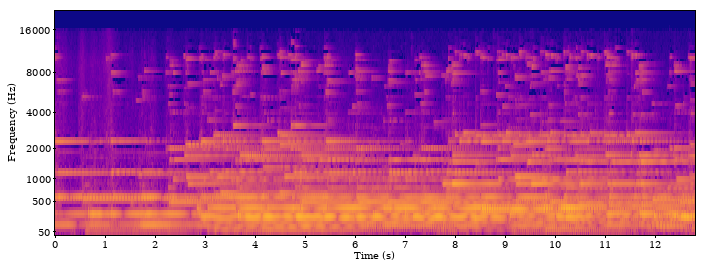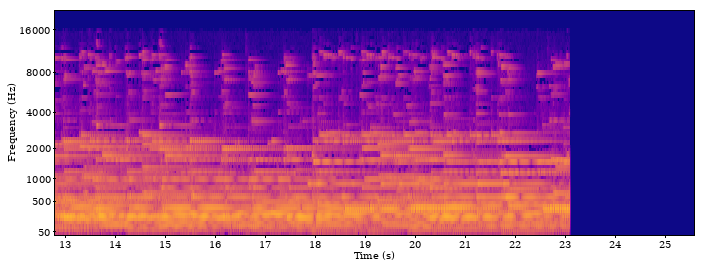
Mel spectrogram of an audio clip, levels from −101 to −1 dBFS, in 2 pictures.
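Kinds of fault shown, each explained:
Audio dropout to silence: at 23.1 s the sound stops abruptly mid-flow and the last 2.5 seconds to the end are silent, with no room tone or noise floor at all. That points to the input likely being lost while recording carried on, and whatever occurred during that stretch is gone. A fade-out would taper gradually and a noise gate would leave low-level residue or breathing, whereas this is a hard cut to silence.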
